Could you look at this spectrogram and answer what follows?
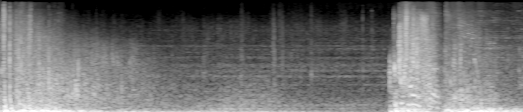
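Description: A Confringo blasting spell cast in the Hogwarts Legacy video game, two loud booming bursts, one at the start fading into a rumble and another a few seconds later, with no talk.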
